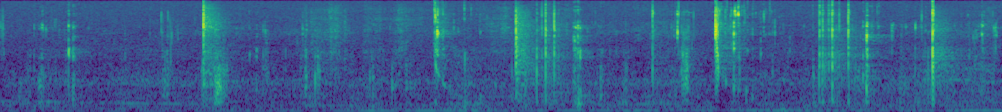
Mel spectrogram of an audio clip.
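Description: Close-miked chewing of a juicy grapefruit segment: a run of short, sharp wet mouth clicks and squelches at an uneven pace, with no speech.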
